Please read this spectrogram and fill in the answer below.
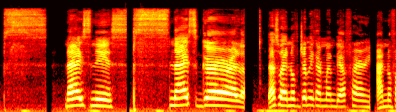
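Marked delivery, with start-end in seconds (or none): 0.0-3.7 hissed psst, then admiring call; mock catcall with tyre-like hisses; imitated street catcall. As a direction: catcall like a man trailing a woman down the road. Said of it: "sound like a beer bus tire follow back of you".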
